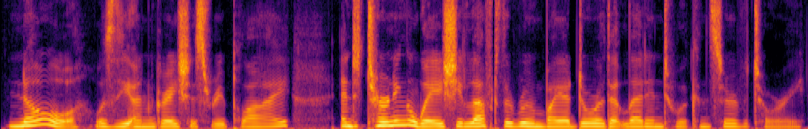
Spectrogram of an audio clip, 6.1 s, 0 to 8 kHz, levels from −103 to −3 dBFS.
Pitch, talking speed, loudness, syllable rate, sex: 200 Hz, 200 wpm, -17 LUFS, 5.4 syllables/s, female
